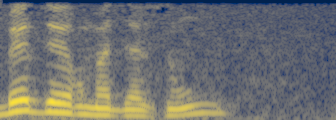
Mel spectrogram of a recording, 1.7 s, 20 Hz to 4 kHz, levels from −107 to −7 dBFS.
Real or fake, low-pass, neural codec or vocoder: real; 3.6 kHz; none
